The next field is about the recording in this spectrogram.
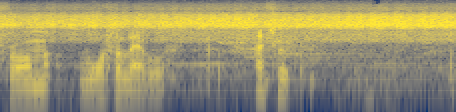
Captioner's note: distant shout/scream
